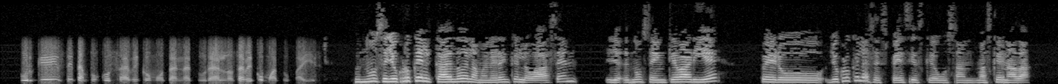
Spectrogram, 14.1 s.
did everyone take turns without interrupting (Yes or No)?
Yes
